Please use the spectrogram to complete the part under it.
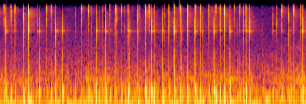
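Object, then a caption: Liquid-filled glass ice-globe wands. Long nails tap and scratch a pair of blue, liquid-filled glass facial ice-globe wands. The result is a quiet, rapid run of sharp, bright clicks with no ring, mixed with soft scratching and a faint steady high tone underneath.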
